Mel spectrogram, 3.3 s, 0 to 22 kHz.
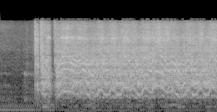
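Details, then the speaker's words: Mopar 440 big block V8, first start attempt in 23 years, starter wired direct: quiet, then harsh, rough grind as starter spins it over steadily; turns freely, not seized. "it's rough but we finally got it rolling over"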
